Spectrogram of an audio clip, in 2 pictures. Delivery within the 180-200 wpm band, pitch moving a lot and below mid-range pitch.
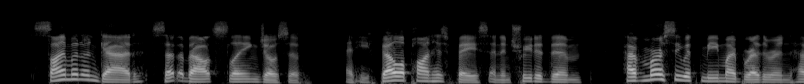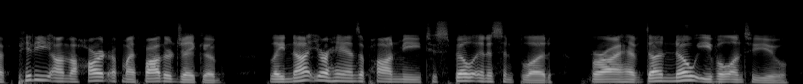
Yes: average, 185 wpm; wide, 6.2 semitones; low, 130 Hz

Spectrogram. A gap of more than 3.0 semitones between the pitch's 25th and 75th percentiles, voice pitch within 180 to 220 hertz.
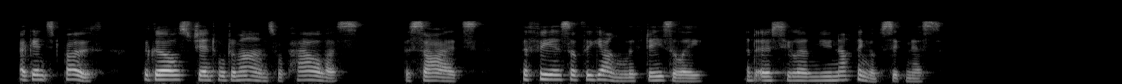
Yes: average, 4.6 semitones; high, 190 Hz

